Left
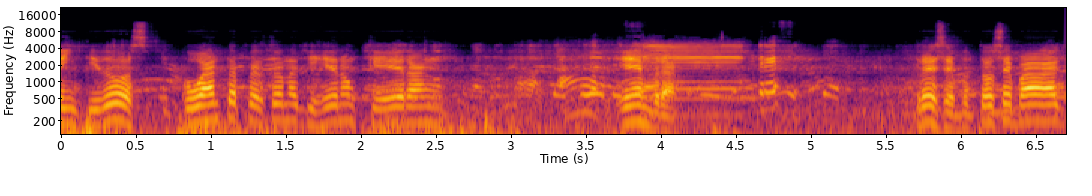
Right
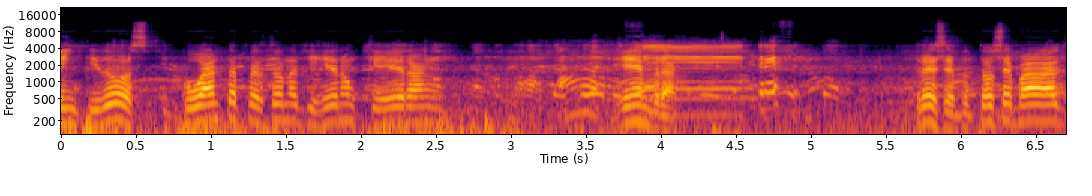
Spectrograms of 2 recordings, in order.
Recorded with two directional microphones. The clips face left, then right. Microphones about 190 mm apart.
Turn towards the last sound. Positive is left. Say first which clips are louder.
# left 1 dB
turn(degrees=0)  # may be behind; listen again after turning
